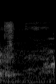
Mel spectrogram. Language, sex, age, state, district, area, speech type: Assamese, male, 18-30, Assam, Lakhimpur, urban, spontaneous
